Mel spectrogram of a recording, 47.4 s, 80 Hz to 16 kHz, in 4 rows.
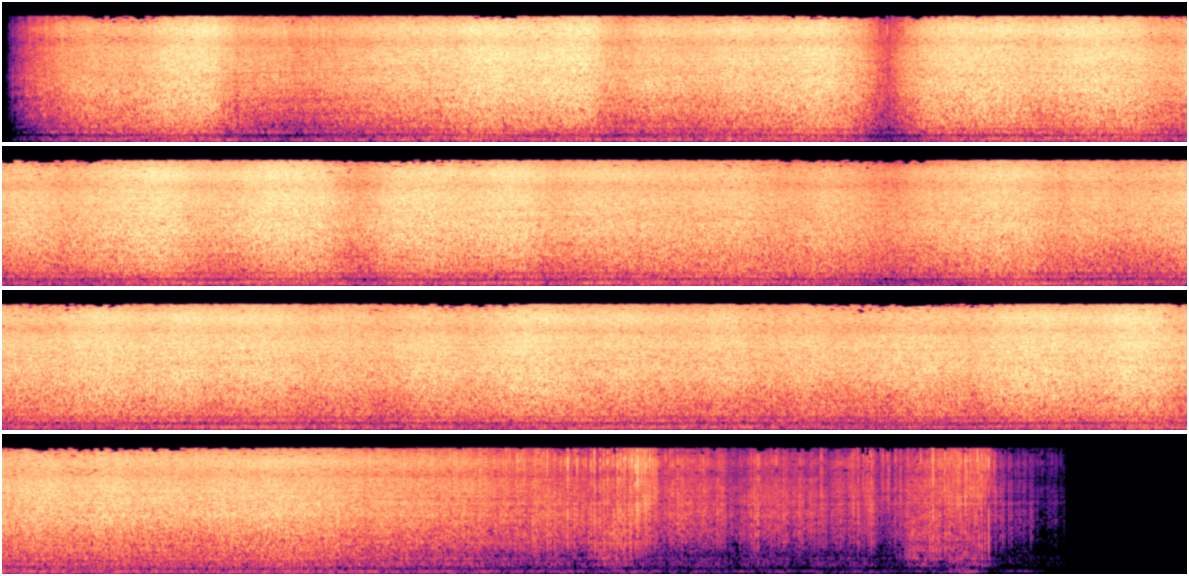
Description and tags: Ocean Drum, Rolling, Felt, A
Raw audio created by swirling an ocean drum with the felt side faced downward, creating a slightly softer ocean sound than if the plastic side were faced down.
An example of how you might credit is by putting this in the description/credits:
The sound was recorded using a "Zoom H6 (XY) recorder" on 12th June 2018.
drum, felt, ocean, percussion, roll, rolling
